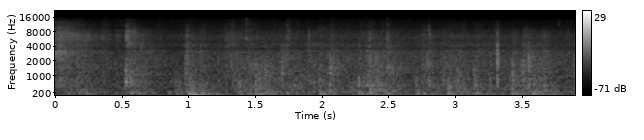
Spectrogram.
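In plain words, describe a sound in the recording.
Footsteps cross a floor quickly.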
